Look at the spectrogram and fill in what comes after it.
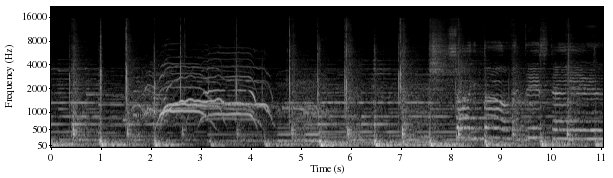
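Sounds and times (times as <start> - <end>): live band playing: 0.0 - 11.0
steady drum beat: 0.0 - 11.0
audience screaming and whooping: 1.3 - 6.0.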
